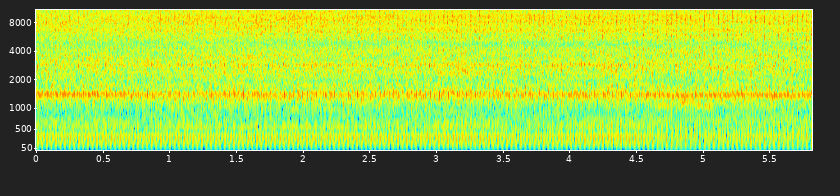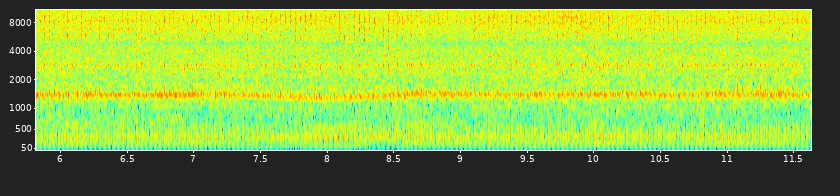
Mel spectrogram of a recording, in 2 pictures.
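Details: Pressure washer, nearly new and hardly run, after fixing the motor-runs-but-pump-doesn't fault. Air was bled from the lines with spigot water flowing through and the trigger held on start. The small engine holds a steady, even buzz under pump load with only a brief dip in pitch; it runs normally.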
